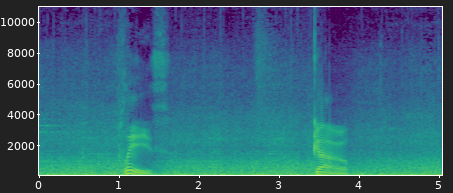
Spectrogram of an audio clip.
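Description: A man speaks nearby in short calls.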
